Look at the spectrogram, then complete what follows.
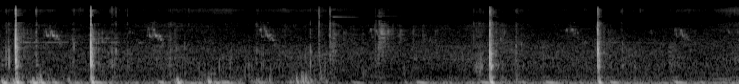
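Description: A basketball bouncing on a hard outdoor court: two sharp bounces near the start, a pause, then two more about two-thirds of the way through.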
